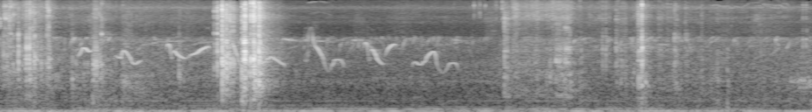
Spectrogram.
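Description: Plastic toy vehicles being handled and swapped: scattered clicks, with a louder clatter just under two seconds in. Birds chirp repeatedly in the background over a steady low hum.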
